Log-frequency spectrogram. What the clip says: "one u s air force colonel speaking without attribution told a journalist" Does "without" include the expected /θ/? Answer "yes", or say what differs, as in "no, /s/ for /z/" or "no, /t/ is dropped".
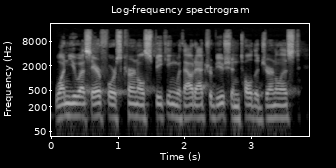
yes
